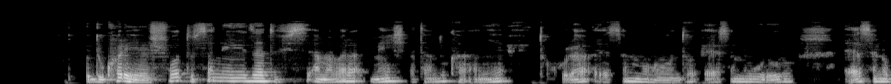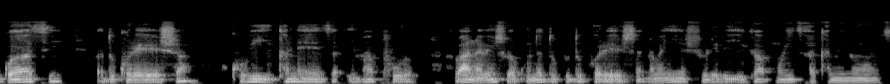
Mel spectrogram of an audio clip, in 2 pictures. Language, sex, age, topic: Rundi, male, 36-49, education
